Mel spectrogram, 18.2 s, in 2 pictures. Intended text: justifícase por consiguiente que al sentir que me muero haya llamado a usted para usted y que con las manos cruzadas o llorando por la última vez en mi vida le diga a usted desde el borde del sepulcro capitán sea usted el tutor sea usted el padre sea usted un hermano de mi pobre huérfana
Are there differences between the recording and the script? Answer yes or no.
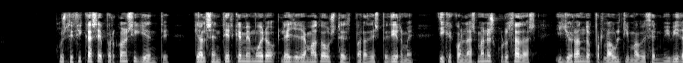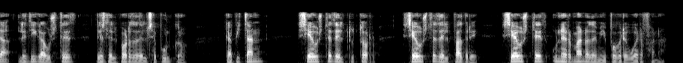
yes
